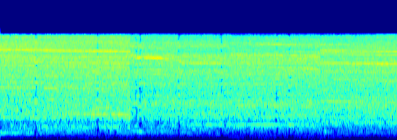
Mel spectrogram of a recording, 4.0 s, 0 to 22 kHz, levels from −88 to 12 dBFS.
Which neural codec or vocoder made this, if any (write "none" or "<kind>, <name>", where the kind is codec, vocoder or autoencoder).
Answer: none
